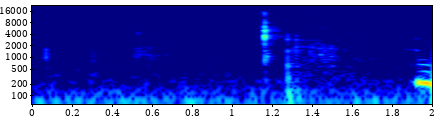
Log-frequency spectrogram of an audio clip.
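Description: Quiet handling with one short, light click about a second in, from clear plastic stamps being pressed onto a card by fingertips.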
